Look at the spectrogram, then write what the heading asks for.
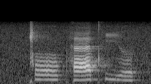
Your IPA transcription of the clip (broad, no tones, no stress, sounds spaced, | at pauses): ǀ oː pʰ æ tʰ i ʊ̯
